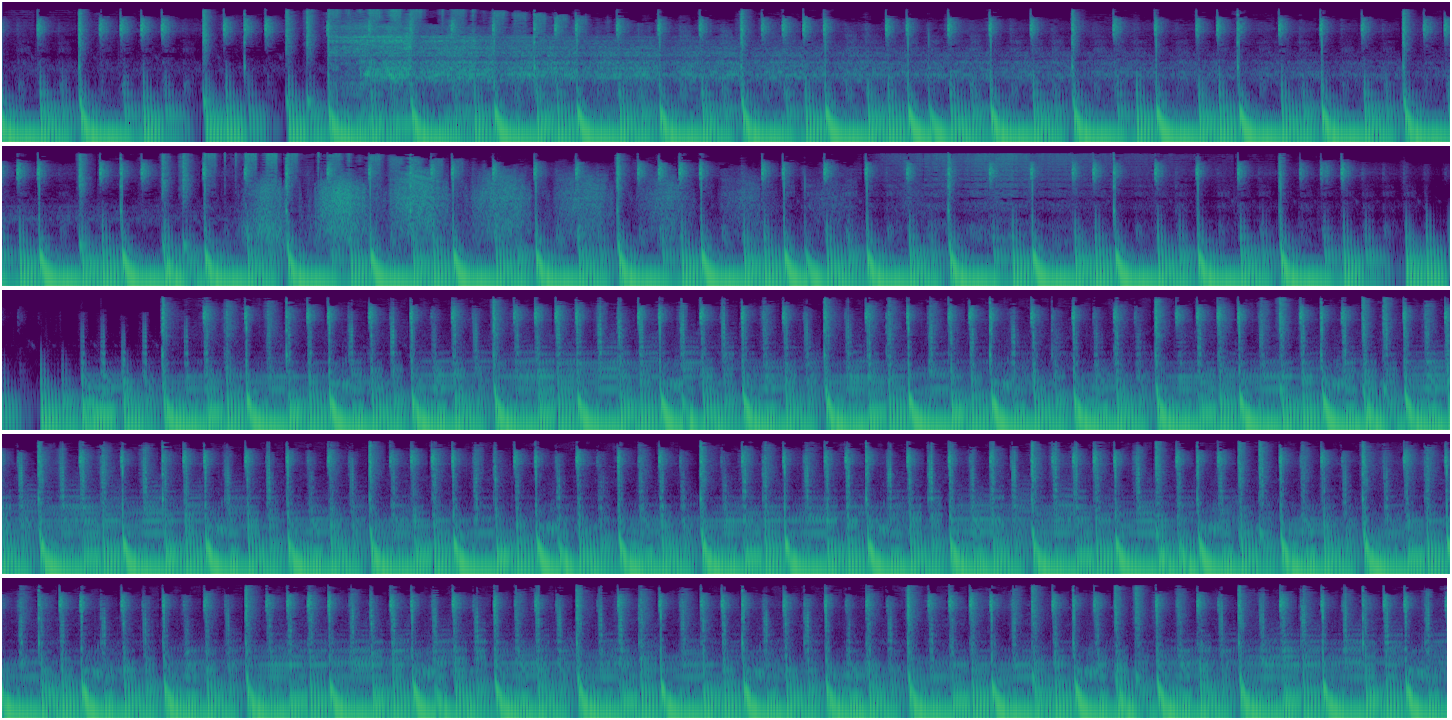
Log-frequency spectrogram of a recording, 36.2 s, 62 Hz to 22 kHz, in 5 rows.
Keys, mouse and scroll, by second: 0.4-2.9 drag, 0.4 f, 3.4 i, 3.4 f, 3.9-6.7 drag, 5.4 right click, 6.1 middle click, 6.7-8.9 typing, 7.1-8.4 drag, 8.1 middle click, 8.6-9.9 drag, 10.4 middle click, 10.6 f, 10.8-11.8 drag, 11.2-12.6 middle drag, 12.6 i, 12.6 f, 12.7 click, 12.8 middle click, 13.3 shift+f, 13.8-15.3 drag, 15.1 right click, 15.3 middle click, 15.3 f, 15.6 f, 16.1-17.9 drag, 16.1 right click, 17.5-19.8 middle drag, 19.4 click, 19.7-22.6 typing, 20.5-22.6 drag, 23.1 click, 24.9 f, 25.2 f, 25.5-26.8 drag, 25.8 f, 27.2-28.3 drag, 27.9-28.9 middle drag, 28.3-30.0 typing, 29.0-30.0 middle drag, 29.5-33.1 drag, 30.9-33.9 middle drag, 31.7 f, 34.1 f, 34.6 f, 34.9-36.1 drag.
